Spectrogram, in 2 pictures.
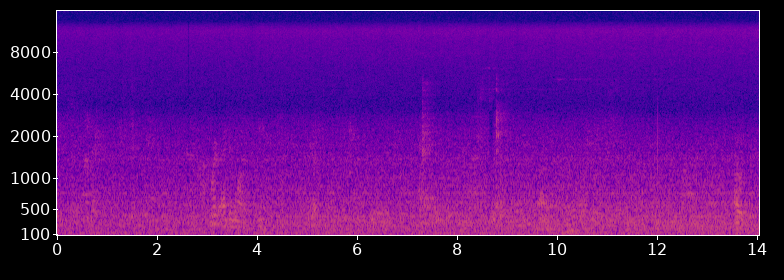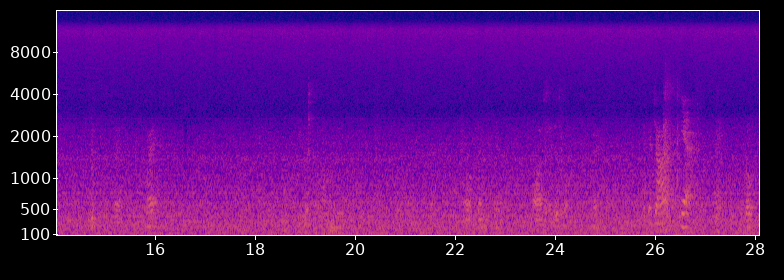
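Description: A man speaks calmly, explaining.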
